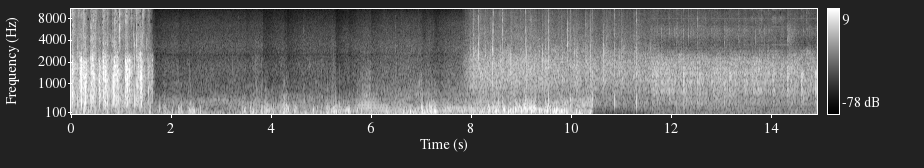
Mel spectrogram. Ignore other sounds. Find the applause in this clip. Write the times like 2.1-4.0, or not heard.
0.0-1.6, 7.8-14.8.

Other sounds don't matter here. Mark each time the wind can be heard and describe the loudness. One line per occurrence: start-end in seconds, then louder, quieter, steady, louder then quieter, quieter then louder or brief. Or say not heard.
0.0-10.4 louder.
